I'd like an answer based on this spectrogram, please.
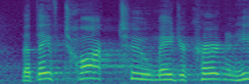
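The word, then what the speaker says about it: Kirton: The blacked out name is Major Curtin, K-I-R-T-O-N. In the FBI document it says C-U-R-T-A-N, but his name is pronounced Curtin, but it's K-I-R-T-O-N. Major Curtin tells the FBI that what it is a weather balloon.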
